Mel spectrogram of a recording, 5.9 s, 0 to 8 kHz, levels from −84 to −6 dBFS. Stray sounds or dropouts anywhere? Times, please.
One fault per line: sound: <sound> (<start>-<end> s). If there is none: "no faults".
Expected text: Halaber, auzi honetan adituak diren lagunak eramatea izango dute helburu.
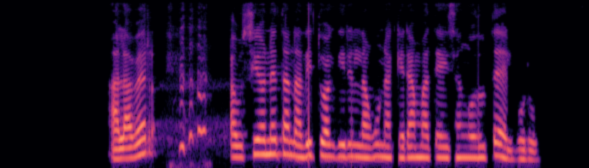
sound: laugh (1.7-2.1 s)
